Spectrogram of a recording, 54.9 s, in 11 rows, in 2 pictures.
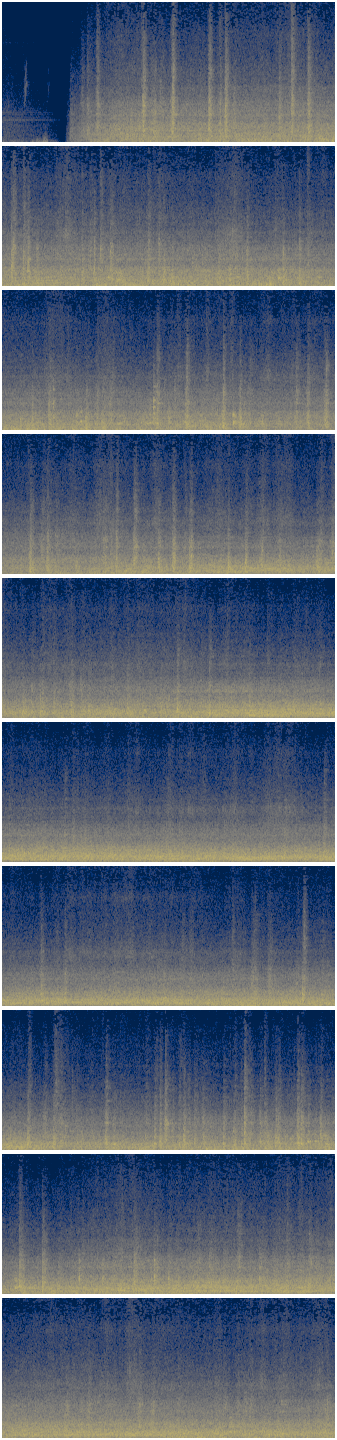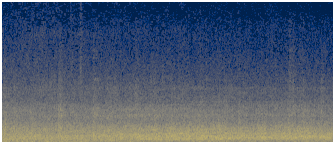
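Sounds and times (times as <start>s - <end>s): train rumble: 0.0s - 54.9s
wheels clicking over rail joints: 1.1s - 23.2s.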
